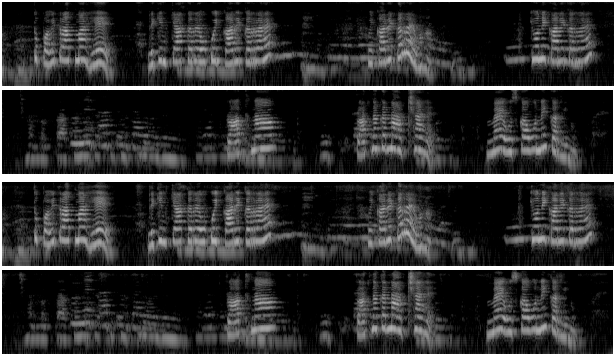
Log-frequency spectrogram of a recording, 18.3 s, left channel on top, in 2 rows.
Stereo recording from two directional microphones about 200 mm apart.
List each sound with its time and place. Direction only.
0.4 s speech: 15° right (ahead or behind)
5.5 s speech: 15° right (ahead or behind)
7.9 s speech: 15° right (ahead or behind)
12.5 s speech: 10° right (ahead or behind)
14.4 s speech: 15° right (ahead or behind)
